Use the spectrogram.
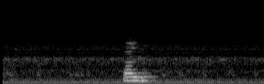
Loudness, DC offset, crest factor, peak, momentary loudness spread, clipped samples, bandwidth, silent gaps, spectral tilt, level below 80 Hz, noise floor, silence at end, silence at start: -29 LUFS; under 0.1%; 20 dB; -14 dBFS; 23 LU; under 0.1%; 5.6 kHz; none; -10 dB/octave; -56 dBFS; -50 dBFS; 0 s; 0.05 s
